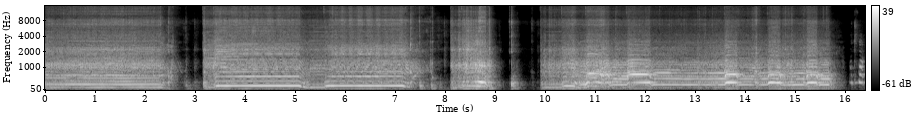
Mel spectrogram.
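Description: A blender robot whirs through a watermelon milkshake with milk, running in several loud bursts with short pauses between and changes in motor pitch as the load shifts.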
